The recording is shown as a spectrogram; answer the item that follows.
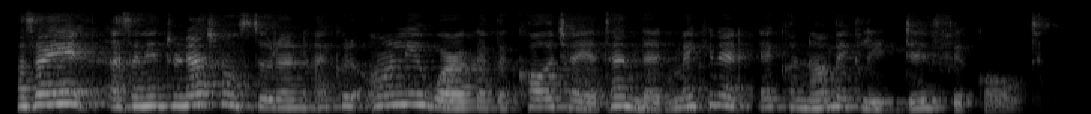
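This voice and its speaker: With a Spanish accent, a woman speaks fairly quickly at a fairly high pitch, her intonation lively. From Peru. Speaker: doctoral student. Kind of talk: prepared self-introduction, read aloud.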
